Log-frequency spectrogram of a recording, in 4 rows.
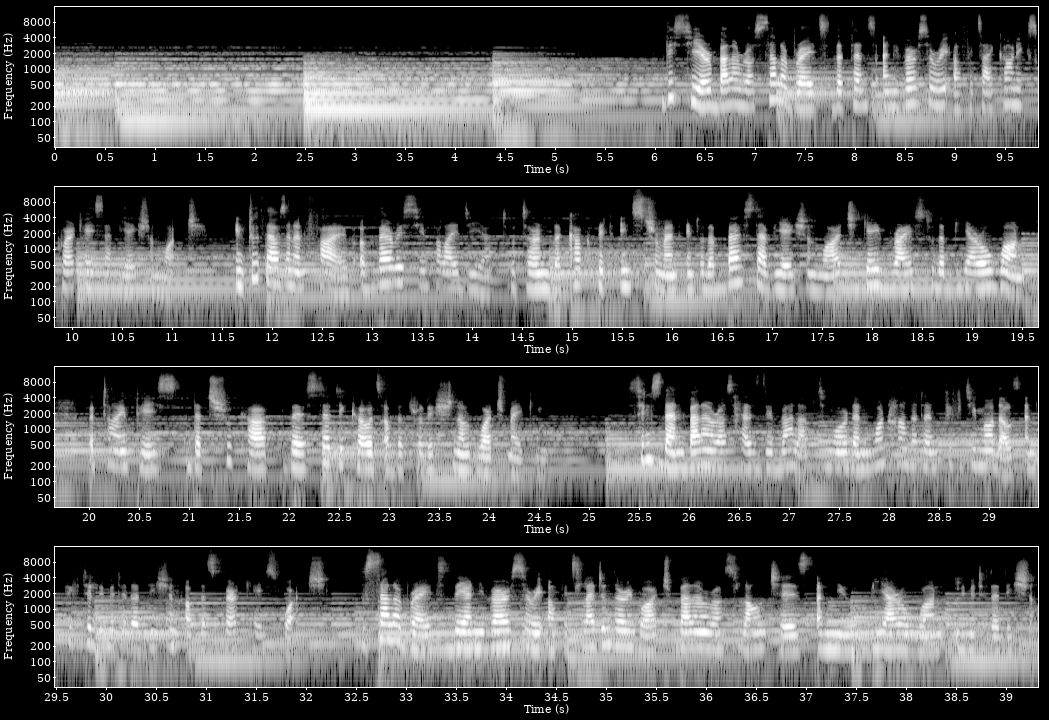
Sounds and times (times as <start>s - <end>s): Music: 0.0s - 39.3s
Speech: 6.1s - 24.6s, 25.4s - 39.3s.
